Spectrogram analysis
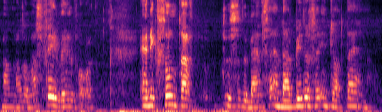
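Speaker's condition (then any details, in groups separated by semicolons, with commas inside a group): Brain hemorrhage; difficulty speaking, some letters no longer pronounceable, speaks less well than before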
